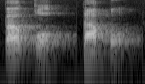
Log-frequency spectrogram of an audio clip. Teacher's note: qof sukun suaranya tertahan dan mantul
